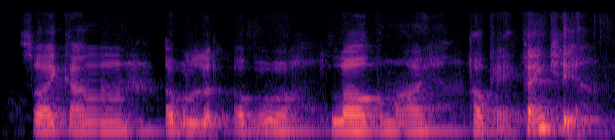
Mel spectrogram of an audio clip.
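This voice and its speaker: A woman talks at a very slow pace with a medium pitch and a dark, mellow tone. Audible room echo surrounds her voice. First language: Spanish. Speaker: professor. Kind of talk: academic presentation. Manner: halting.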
